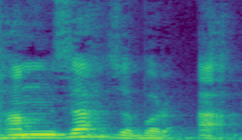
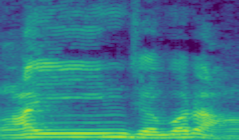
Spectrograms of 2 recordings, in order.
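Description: First: Short আ from the bottom of the throat; light hamza. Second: আইন and আ pressed from mid-throat and held; squeezed ayn. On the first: Teacher setting hamza against ayn, light short আ. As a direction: keep the আ in হামজা জবর আ short and unpressed. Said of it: "এটা হবে হলকের মা". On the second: Teacher setting ayn against hamza, squeezed long আ. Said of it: "চাপ দিয়ে". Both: Shown as a demonstration.

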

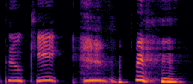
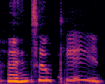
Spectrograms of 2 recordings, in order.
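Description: First: Slow drawn-out okay. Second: Said in the usual way. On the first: Acted. Player soothes herself over the failed level, slow drawn-out reassurance. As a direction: stretch "It's okay" out very slowly.

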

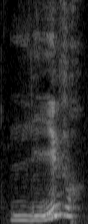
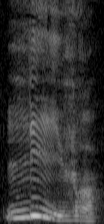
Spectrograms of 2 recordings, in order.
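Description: First: Said in the usual way. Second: "Livre" stretched as Lii-vre; drawn-out syllables. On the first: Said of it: "je vous répète le vocabulaire de chaque mot". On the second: Shown as a demonstration. Teacher counting two syllables, "Livre" drawn out. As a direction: lengthen the i in "Livre". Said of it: "Deux syllabes".

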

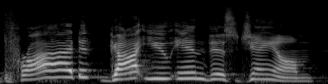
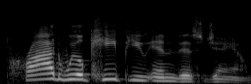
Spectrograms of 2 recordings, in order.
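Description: First: Much higher and louder, dragged out very slowly; stern rebuke. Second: Slow, with "will" leaned on and falling; firm warning. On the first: Friend Matt tells the pastor to stop his pride, slow, loud rebuke. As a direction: lean hard on every word of "Pride got you in this jam". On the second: Friend Matt warns the pastor about his pride, slow and firm. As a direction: press "will" in "Pride will keep you in this jam" firmly, slowly. Friend's blunt rebuke retold. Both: Retold or imitated.

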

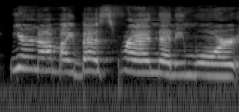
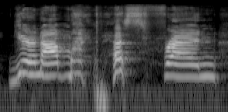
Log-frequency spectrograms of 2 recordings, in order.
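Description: First: Put-on high, loud little-kid sulk; four-year-old. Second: Put-on childish. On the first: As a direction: pout it like a small child. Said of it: "My four-year-old says". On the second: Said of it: "my four-year-old says that".

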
